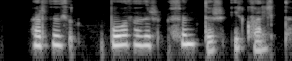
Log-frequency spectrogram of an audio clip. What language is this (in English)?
Icelandic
